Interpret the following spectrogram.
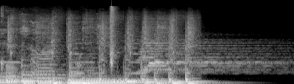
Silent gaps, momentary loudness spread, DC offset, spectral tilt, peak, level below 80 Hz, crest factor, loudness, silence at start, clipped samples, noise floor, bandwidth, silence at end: none; 9 LU; under 0.1%; -6 dB/octave; 0 dBFS; -12 dBFS; 10 dB; -11 LUFS; 0 s; under 0.1%; -38 dBFS; 16.5 kHz; 0.55 s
